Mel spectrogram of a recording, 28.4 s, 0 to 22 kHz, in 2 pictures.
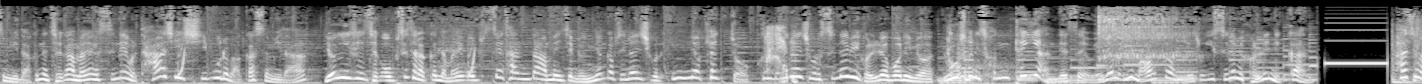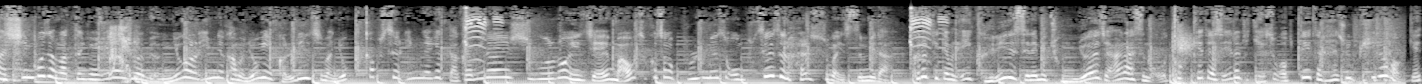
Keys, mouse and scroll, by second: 0.1 click, 0.4 right click, 1.2 s, 1.8 right click, 2.1 1, 3.0 right click, 5.1 3, 5.7 right click, 7.8 right click, 10.1 scroll down 1, 15.9 3, 16.5 right click, 20.0 right click, 21.5 middle click, 22.0 click, 22.4 click.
